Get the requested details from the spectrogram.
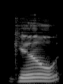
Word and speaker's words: Gil: People can also go to my Gil Baumgarten website. Gil is spelled with one L.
